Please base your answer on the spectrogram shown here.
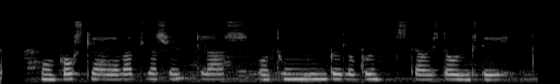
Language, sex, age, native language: Icelandic, female, 11, Icelandic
